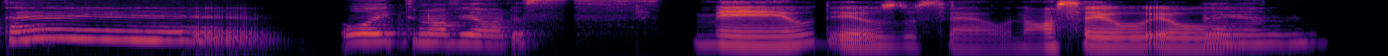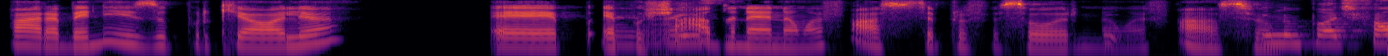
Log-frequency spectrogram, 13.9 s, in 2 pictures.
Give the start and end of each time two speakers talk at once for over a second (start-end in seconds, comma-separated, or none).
none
